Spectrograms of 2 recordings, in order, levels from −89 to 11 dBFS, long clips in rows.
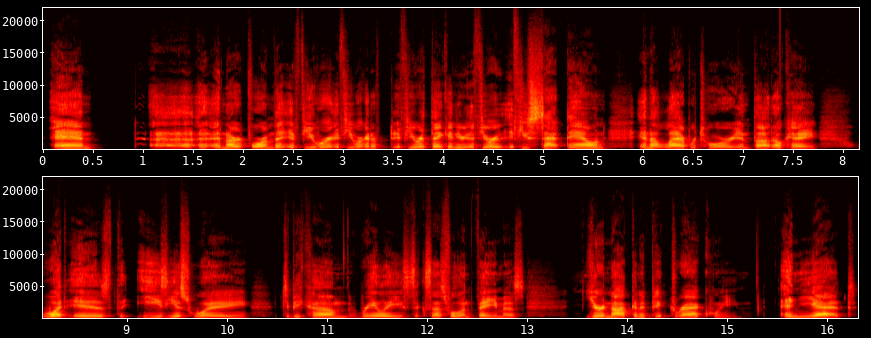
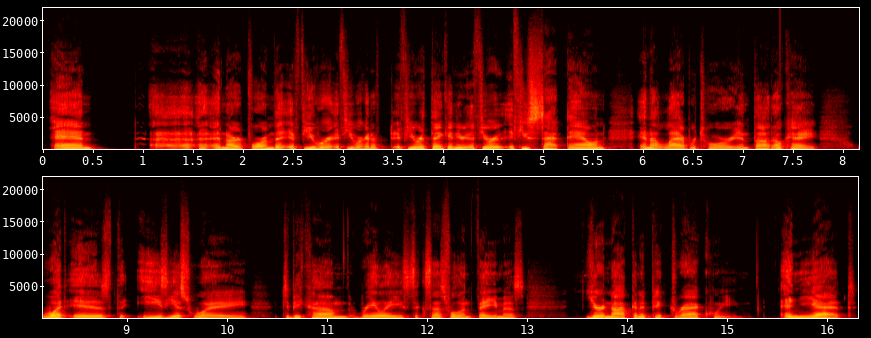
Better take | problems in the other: second | thin; very; fading below 650 Hz

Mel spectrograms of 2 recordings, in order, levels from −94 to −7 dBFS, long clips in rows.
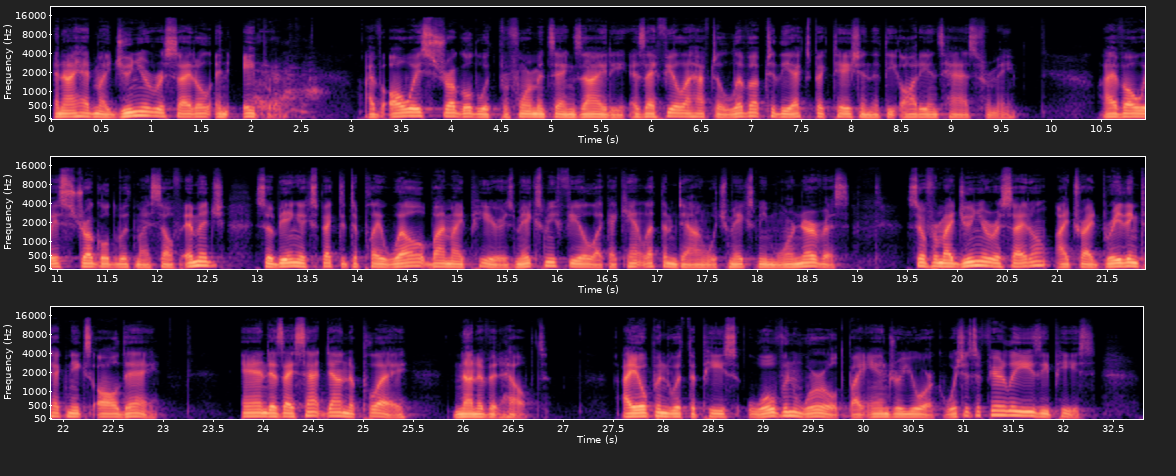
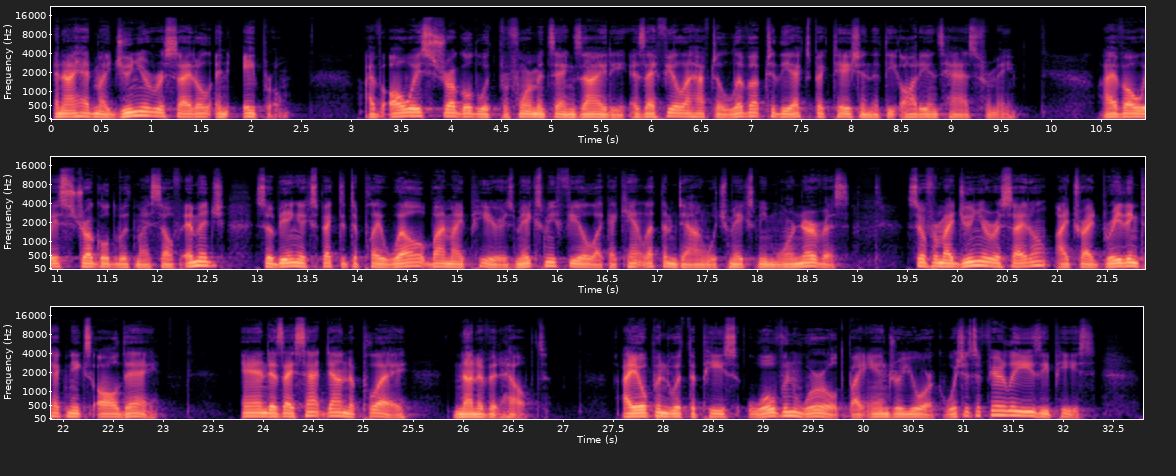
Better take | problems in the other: second | dog barking; faint; at 2 s; peak 15 dB below the speech

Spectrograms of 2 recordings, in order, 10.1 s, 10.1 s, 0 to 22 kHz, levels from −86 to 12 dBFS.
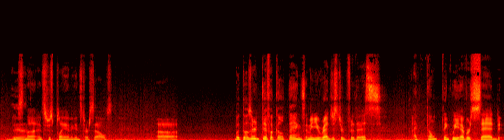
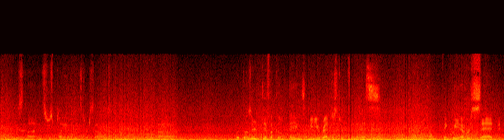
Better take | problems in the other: first | wind noise on the microphone; heavy; as loud as the speech; occasional gusts in the first

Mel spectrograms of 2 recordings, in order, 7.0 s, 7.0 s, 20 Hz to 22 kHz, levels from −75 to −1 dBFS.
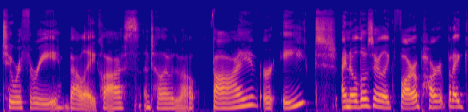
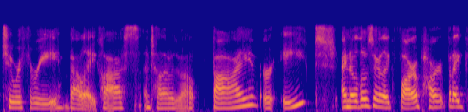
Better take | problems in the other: first | garbled, watery; badly; nothing above 8 kHz

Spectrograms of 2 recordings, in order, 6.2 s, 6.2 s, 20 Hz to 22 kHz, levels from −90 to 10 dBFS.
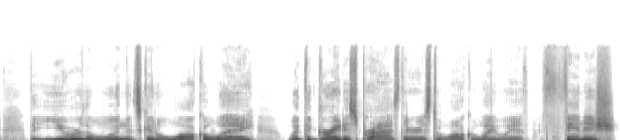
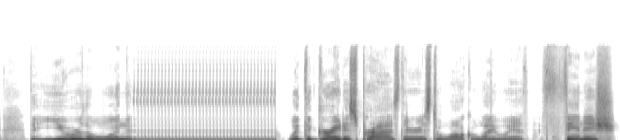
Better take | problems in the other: first | audio freezing; at 1.5 s for 1.5 s

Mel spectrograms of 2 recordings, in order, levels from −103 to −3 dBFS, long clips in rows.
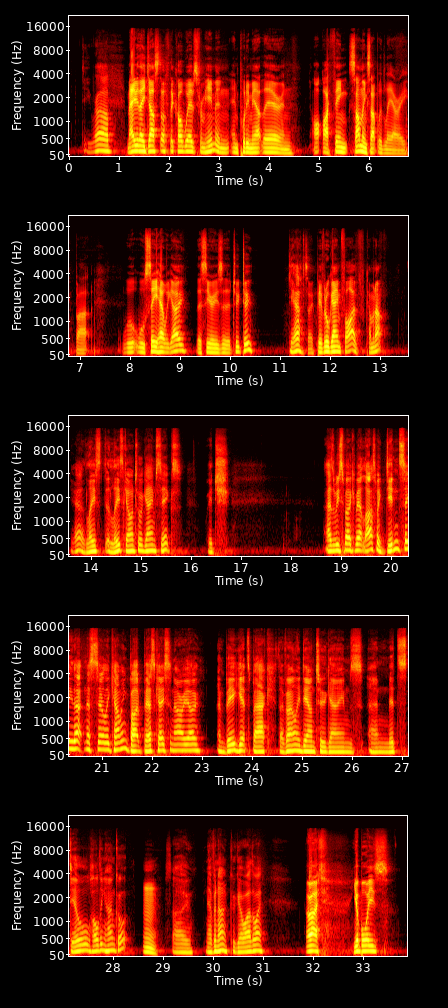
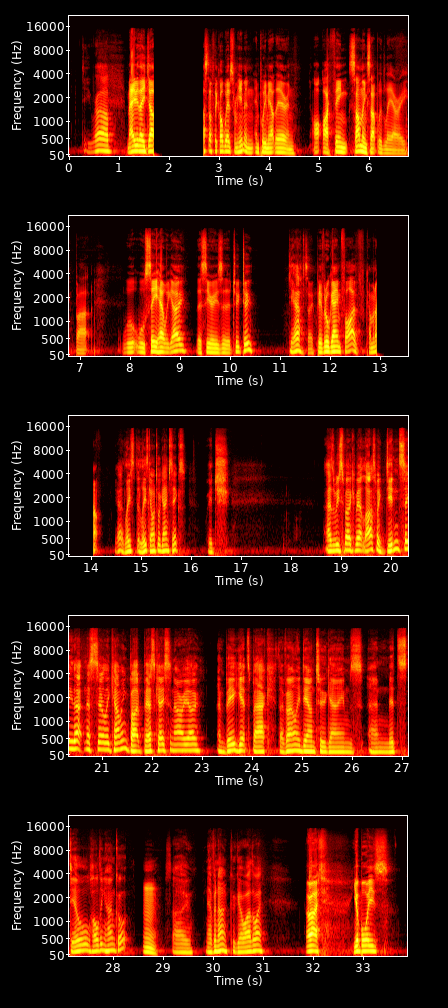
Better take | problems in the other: first | audio freezing; at 1.5 s for 1 s and at 13 s for 1 s

